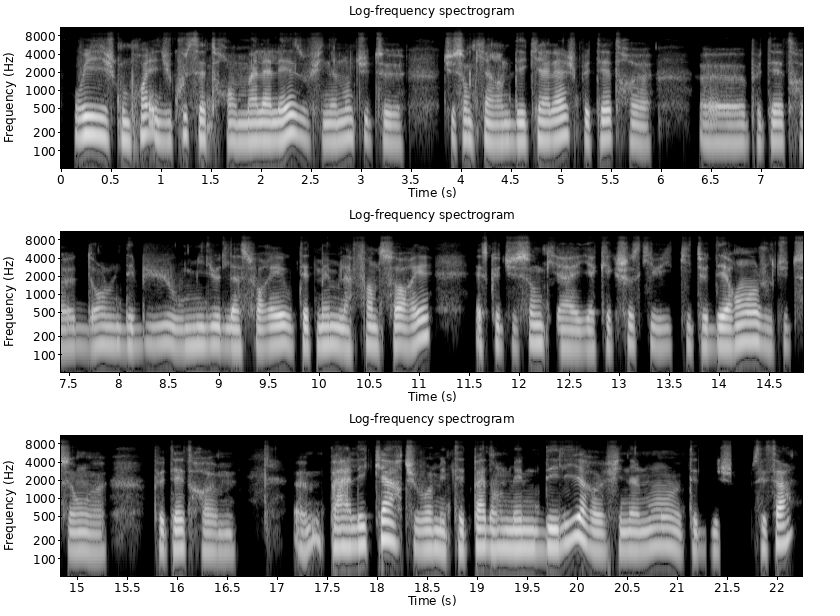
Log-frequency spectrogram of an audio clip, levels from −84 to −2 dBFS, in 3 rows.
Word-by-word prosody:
Oui, 180 Hz, 0 st, +6 dB
je -, -, -1 dB
comprends 155 Hz, +4 st, 0 dB
et 160 Hz, -, +3 dB
du 145 Hz, 0 st, -3 dB
coup 180 Hz, +5 st, -3 dB
ça 160 Hz, -2 st, 0 dB
te -, -, -5 dB
rend 145 Hz, 0 st, -3 dB
mal 145 Hz, +1 st, +2 dB
à 145 Hz, -, +5 dB
l'aise 170 Hz, +4 st, +4 dB
ou -, -, -8 dB
finalement 145 Hz, +3 st, -1 dB
tu 160 Hz, -1 st, -5 dB
te 135 Hz, -2 st, -3 dB, 0.4 s
tu -, -, 0 dB
sens 155 Hz, -2 st, +3 dB
qu'il 145 Hz, +1 st, -1 dB
y -, -, 0 dB
a 135 Hz, -, -1 dB
un 135 Hz, -, -1 dB
décalage 150 Hz, +4 st, +1 dB
peut-être, 155 Hz, -1 st, -2 dB
heu, 130 Hz, -2 st, -3 dB, 0.9 s
heu, 135 Hz, -, -9 dB
peut-être, 140 Hz, 0 st, -4 dB
heu, 135 Hz, +1 st, -2 dB
dans 140 Hz, +2 st, -3 dB
le 145 Hz, -1 st, -3 dB
début 145 Hz, +2 st, -5 dB
ou 140 Hz, -, -2 dB
le 140 Hz, -, -2 dB
milieu 145 Hz, 0 st, 0 dB
de 140 Hz, -, -5 dB
la 135 Hz, -1 st, +3 dB
soirée, 140 Hz, +3 st, +2 dB
ou 145 Hz, -, -2 dB
peut-être 140 Hz, +1 st, -2 dB
même 145 Hz, 0 st, +1 dB
la 135 Hz, -2 st, 0 dB
fin 145 Hz, +4 st, -2 dB
de 140 Hz, -, -2 dB
soirée? 145 Hz, +9 st, +3 dB, 0.4 s
Est-ce -, -, -2 dB
que 145 Hz, -, -3 dB
tu 135 Hz, 0 st, -3 dB
sens, 155 Hz, +3 st, +3 dB
qu'il 135 Hz, -, -5 dB
y -, -, 0 dB
a 130 Hz, -1 st, 0 dB
il 125 Hz, -, -3 dB
y 130 Hz, -, -3 dB
a -, -, -3 dB
quelque 135 Hz, 0 st, -6 dB
chose 150 Hz, -3 st, +1 dB
qui 135 Hz, -2 st, -7 dB
qui 145 Hz, -, -9 dB
te 140 Hz, +1 st, -3 dB
dérange, 150 Hz, +4 st, +3 dB
ou 135 Hz, -, -6 dB
tu 140 Hz, +3 st, -10 dB
te -, -, -7 dB
sens, 135 Hz, -2 st, -1 dB
heu, 125 Hz, -, -10 dB, 0.5 s
peut-être, 145 Hz, 0 st, -1 dB
hem, 130 Hz, -1 st, -3 dB, 0.6 s
hem, 150 Hz, +8 st, -3 dB
pas 155 Hz, -, +4 dB
à 155 Hz, 0 st, +5 dB
l'écart 170 Hz, +5 st, +4 dB
tu 150 Hz, -, +1 dB
vois, 145 Hz, 0 st, +1 dB
mais 145 Hz, -2 st, +1 dB
peut-être 140 Hz, +2 st, -4 dB
pas 155 Hz, -1 st, +5 dB
dans 150 Hz, -1 st, 0 dB
le 150 Hz, -, +1 dB
même 150 Hz, -1 st, +2 dB
délire, 170 Hz, +5 st, +4 dB
heu, 135 Hz, -1 st, +2 dB
finalement, 140 Hz, +4 st, -1 dB
heu, 135 Hz, -, -4 dB
peut-être 135 Hz, 0 st, -7 dB
des 135 Hz, -, -7 dB
ch 125 Hz, -, -4 dB, 0.2 s
c'est 145 Hz, -, -5 dB
ça? 175 Hz, +6 st, +5 dB
145 Hz, 235 wpm, -23 LUFS, 135-155 Hz, 0.9 s, Oui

